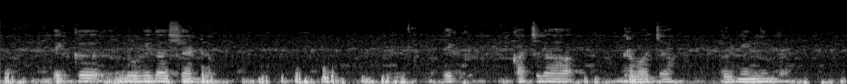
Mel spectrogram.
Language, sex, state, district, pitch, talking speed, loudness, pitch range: Punjabi, male, Punjab, Kapurthala, 130 Hz, 80 wpm, -18 LUFS, 120-135 Hz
